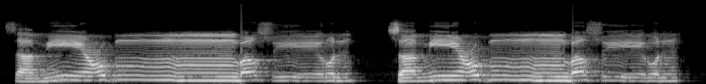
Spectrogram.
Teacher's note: nun sukun atau tanwin berubah menjadi mim dan dibaca dengung yang lama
